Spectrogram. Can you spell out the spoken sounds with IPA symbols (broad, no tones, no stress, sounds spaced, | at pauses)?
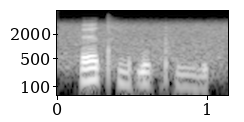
ɛ tʰ ɛ̤ ɓ u pʰ i̤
